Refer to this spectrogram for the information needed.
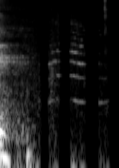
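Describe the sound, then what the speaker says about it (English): A cat meows indoors, three separate short meows spaced by pauses, fairly faint, following a brief stretch of low background noise. "And there's a cat."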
